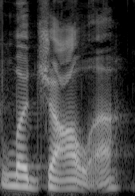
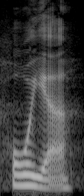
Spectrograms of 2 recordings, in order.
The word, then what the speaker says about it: La Jolla: like near orange county it's spelled like la jala but i want to say it's the holy yeah hoya la hola i just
